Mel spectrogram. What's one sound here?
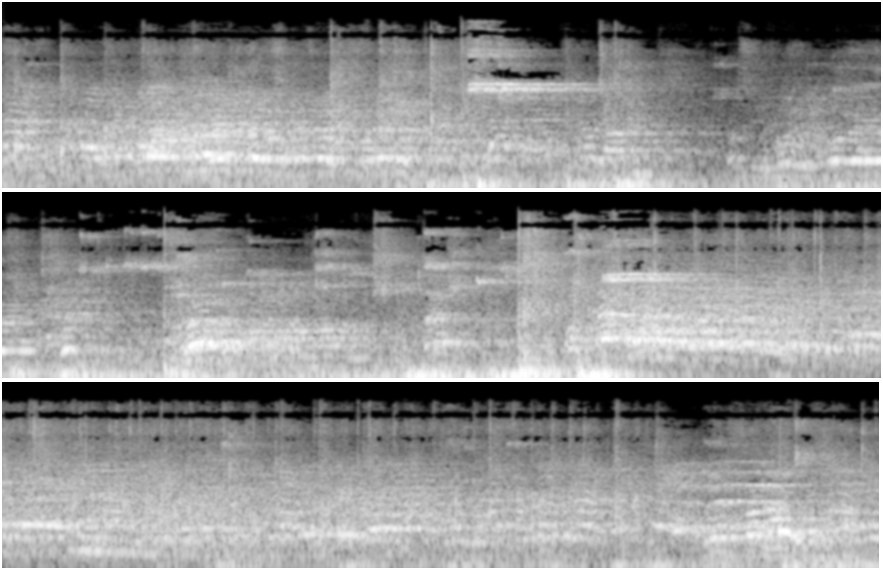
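Young players shout and call to each other in a large echoing gym.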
